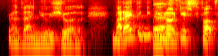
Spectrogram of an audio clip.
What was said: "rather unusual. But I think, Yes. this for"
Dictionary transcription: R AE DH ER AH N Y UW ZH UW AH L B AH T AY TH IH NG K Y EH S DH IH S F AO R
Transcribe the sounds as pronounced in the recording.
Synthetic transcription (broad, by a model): R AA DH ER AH N Y UW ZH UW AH L B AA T AY T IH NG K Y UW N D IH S F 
